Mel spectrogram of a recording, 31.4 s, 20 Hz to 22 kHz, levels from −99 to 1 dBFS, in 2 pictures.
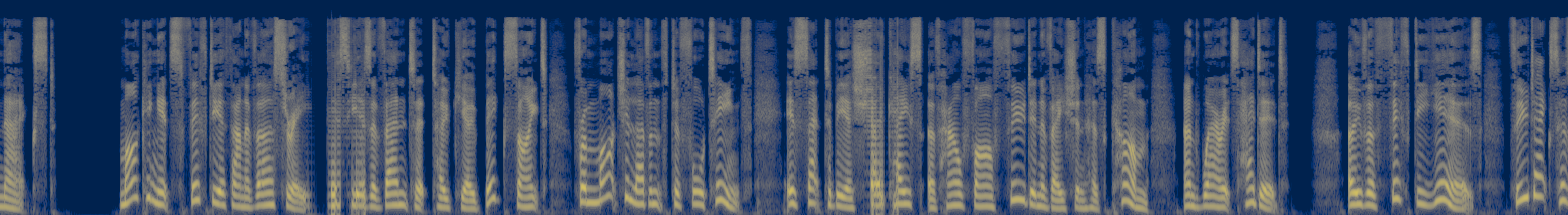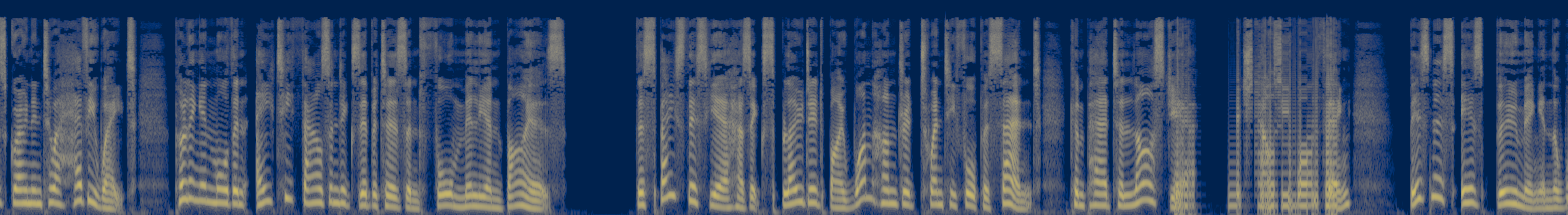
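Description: From 3.07 to 3.66 s, 8.64 to 8.99 s and 27.44 to 29.06 s, the sound hardens into a fixed, metallic 200 Hz buzz. This is robotic sound, likely from repeating a 5 ms buffer in place of much of the real audio. Unlike dropouts, nothing falls silent.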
